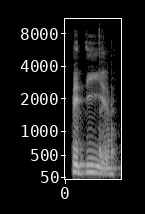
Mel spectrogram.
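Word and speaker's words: cédille: This accent is called Sediye.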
